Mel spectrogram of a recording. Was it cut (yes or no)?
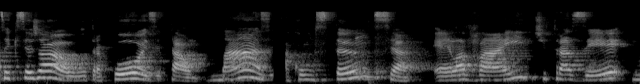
yes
